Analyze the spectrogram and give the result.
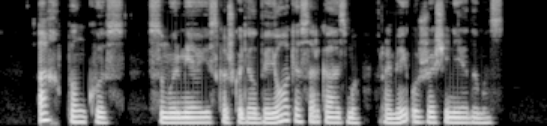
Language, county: Lithuanian, Kaunas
